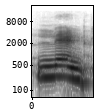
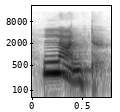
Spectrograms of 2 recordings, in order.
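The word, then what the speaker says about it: Land: लैंड लिखा हुआ है, तो हम इसको लैंड बिल्कुल नहीं बोलने वाले, हम इसको बोलने वाले हैं लांट। तो यहाँ पर बिल्कुल साउंड का आपने ध्यान रखना है कि जो ये डी है, हमने इसको लांड नहीं कहा है, हमने इसको कहा है लांट।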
